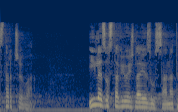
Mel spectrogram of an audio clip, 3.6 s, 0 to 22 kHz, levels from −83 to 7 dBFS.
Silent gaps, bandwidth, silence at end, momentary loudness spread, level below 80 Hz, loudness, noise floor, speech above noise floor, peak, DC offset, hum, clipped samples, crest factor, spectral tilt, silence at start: none; 11 kHz; 0 s; 16 LU; -52 dBFS; -28 LUFS; -52 dBFS; 22 dB; -10 dBFS; under 0.1%; none; under 0.1%; 20 dB; -3.5 dB/octave; 0 s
